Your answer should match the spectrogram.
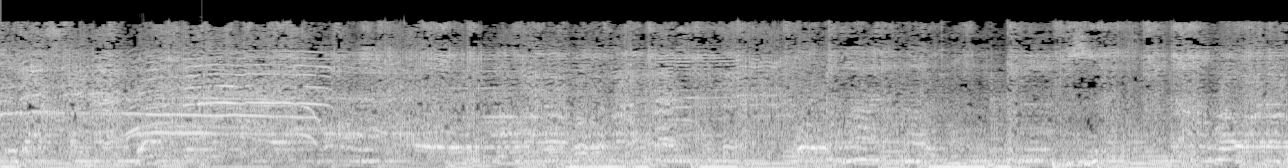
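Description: Live reggae music played loud through a concert sound system: a deep, repeating bass line under singing, with long held notes in the first few seconds, and shouts and whoops from the crowd.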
